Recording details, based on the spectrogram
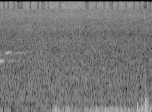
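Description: Honeybees buzz steadily and up close around an open beehive, a dense continuous hum with no talking.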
